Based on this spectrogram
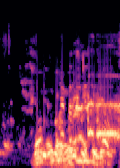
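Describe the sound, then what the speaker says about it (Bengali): A rooster crows loudly and close by amid the bustle of a hill-country village poultry market, with clucking and other voices mixed in. "অনেক বড় টাইগার মুরগি উঠছে দেশি মুরগি আছে"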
